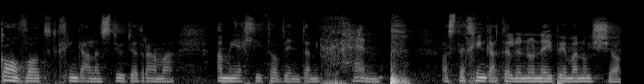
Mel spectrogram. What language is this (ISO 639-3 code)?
cym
